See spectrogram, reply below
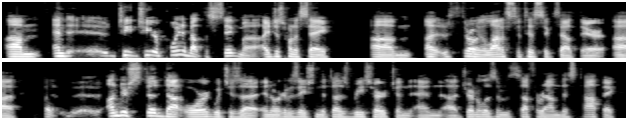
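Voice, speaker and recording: An American man appears as a podcast guest and neurodiversity advocate, speaking earnestly about the workplace in a casual interview. His medium-pitched voice is expressive and fairly quick, full of fillers and restarts. The recording is dry.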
